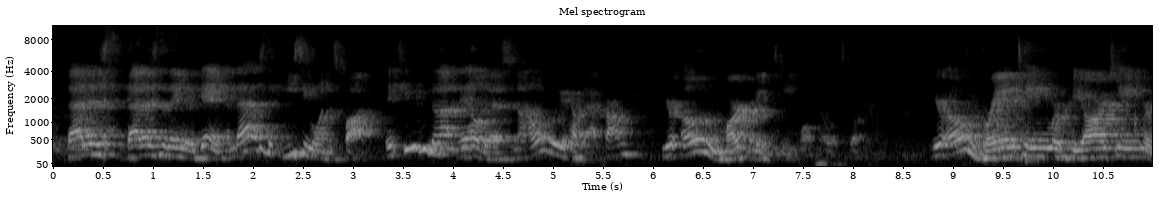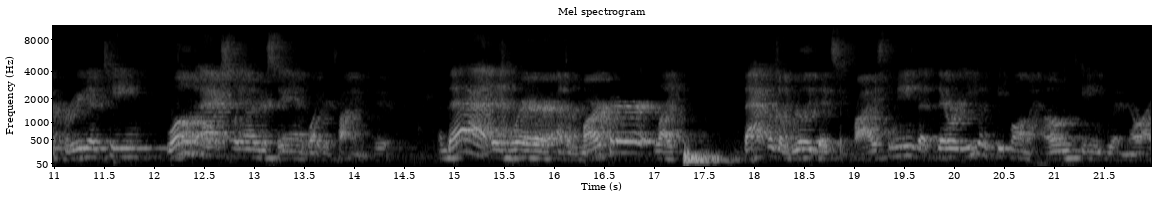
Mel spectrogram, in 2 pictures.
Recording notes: Audience Q&A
